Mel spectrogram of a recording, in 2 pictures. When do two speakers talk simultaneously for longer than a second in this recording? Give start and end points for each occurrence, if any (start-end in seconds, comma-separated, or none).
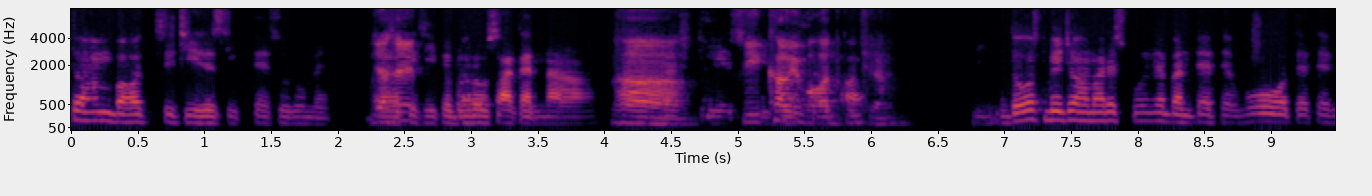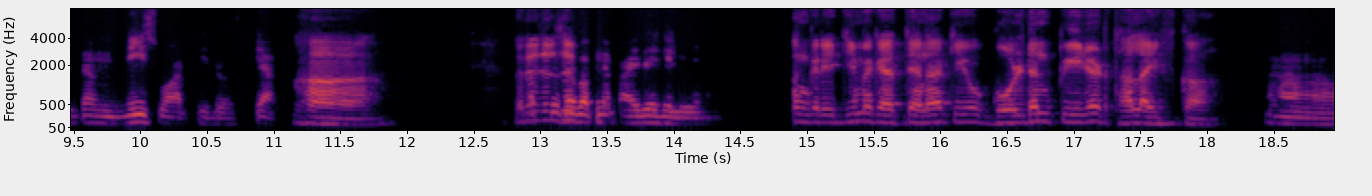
4.3-5.9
